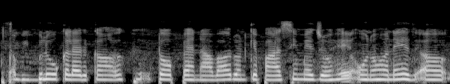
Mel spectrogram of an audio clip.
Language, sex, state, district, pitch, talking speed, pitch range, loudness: Hindi, female, Uttar Pradesh, Muzaffarnagar, 220 Hz, 240 wpm, 215-230 Hz, -13 LUFS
